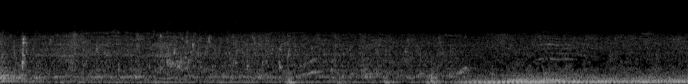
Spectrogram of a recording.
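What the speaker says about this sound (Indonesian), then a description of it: "Aduk kembali ya" Liquid organic fertilizer made from rice-washing water and banana peels, diluted with clean water, swishes and trickles as it is stirred, with a fuller, louder churning of liquid toward the end.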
